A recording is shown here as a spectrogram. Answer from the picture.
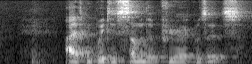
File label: interviewee male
